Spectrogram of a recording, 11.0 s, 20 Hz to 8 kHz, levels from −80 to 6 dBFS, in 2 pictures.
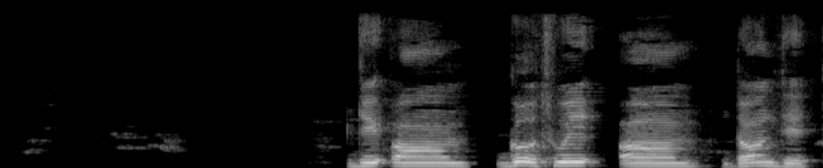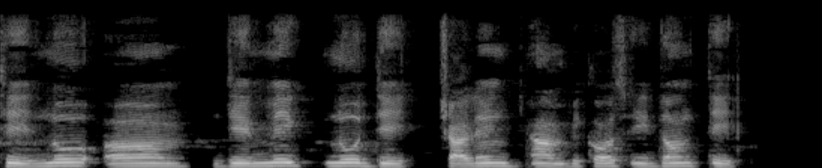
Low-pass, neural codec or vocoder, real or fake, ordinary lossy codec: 7.2 kHz; none; real; AAC, 32 kbps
